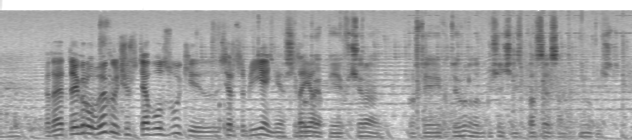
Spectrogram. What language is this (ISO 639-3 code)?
rus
